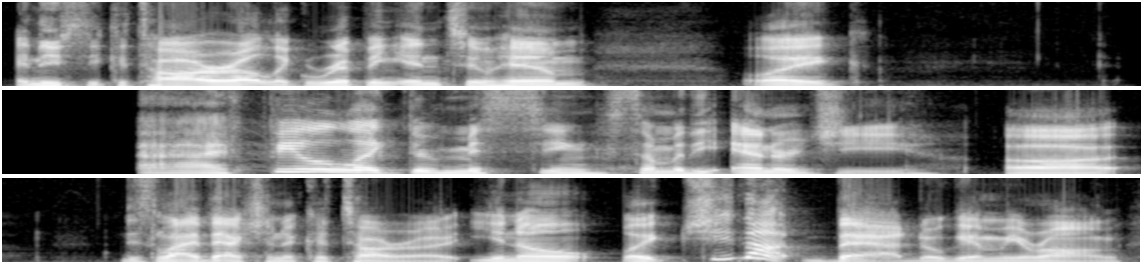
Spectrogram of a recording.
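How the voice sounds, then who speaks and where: Guy doing a reaction vid, swears a lot, pitch jumping all over, says like and you know constantly. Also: big pitch swings, measured pace, sharp tone. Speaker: reaction video host. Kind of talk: casual reaction commentary.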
